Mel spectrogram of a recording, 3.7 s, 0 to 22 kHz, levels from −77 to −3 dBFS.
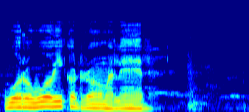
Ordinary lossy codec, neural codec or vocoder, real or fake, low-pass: MP3, 96 kbps; none; real; 10.8 kHz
